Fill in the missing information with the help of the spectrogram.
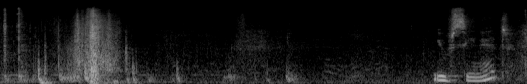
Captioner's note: typing; slams paper down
